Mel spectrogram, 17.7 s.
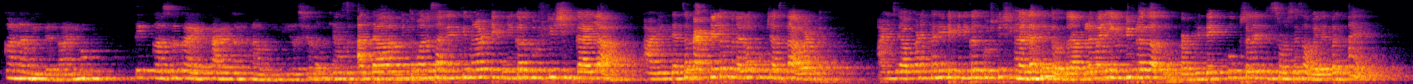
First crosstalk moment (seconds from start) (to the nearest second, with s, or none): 4 s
